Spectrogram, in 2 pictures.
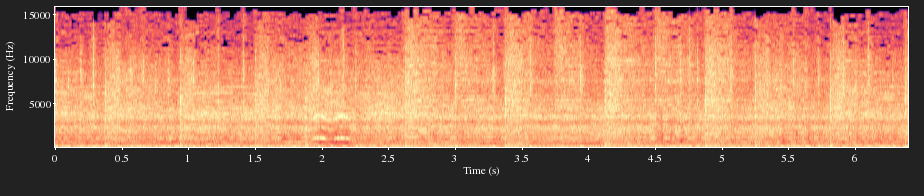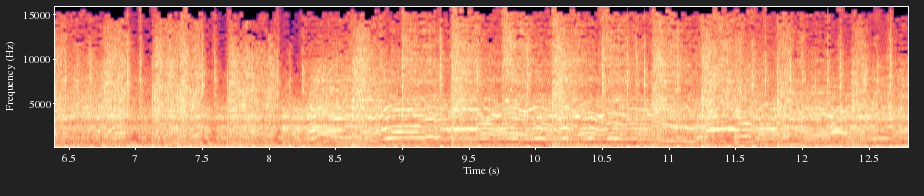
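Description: Heavy rock backing music with distorted guitars and a driving beat. A lead guitar line with bends and vibrato comes in about eight seconds in.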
